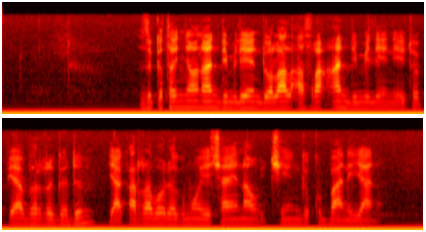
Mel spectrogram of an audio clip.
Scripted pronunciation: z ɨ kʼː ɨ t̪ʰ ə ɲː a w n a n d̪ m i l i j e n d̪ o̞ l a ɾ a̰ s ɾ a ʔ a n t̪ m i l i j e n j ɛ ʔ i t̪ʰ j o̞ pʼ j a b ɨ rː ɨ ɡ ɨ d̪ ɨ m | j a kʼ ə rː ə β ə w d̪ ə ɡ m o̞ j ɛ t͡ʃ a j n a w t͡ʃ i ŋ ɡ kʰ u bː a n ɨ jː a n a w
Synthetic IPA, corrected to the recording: z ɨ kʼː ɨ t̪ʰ ə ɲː a w n a n d̪ m i l i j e n d̪ o̞ l a ɾ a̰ s ɾ a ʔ a n d̪ m i l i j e n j ɛ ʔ i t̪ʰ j o̞ pʼ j a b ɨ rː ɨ ɡ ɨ d̪ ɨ m | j a kʼ ə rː ə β ə w d̪ ə ɡ m o̞ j ɛ t͡ʃ a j n a w t͡ʃ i ŋ ɡ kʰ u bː a n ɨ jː a n ə w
